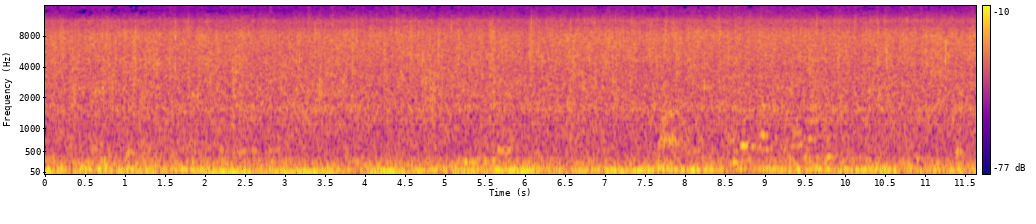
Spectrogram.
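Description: Steady rushing hiss of the Virgin River flowing over rocks.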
